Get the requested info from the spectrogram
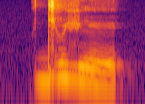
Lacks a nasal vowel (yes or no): no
